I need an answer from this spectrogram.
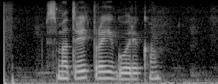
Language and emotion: Russian, neutral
